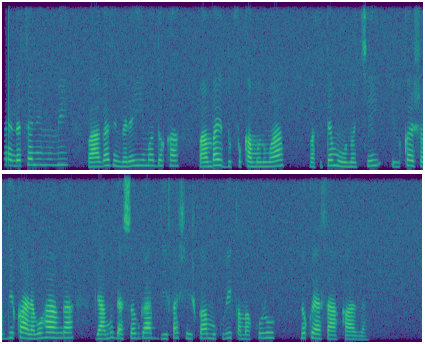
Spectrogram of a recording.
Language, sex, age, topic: Kinyarwanda, male, 18-24, government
